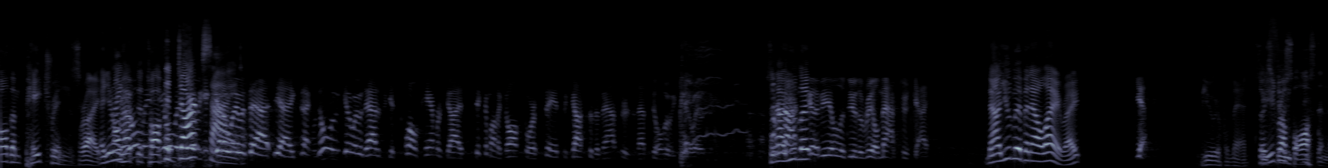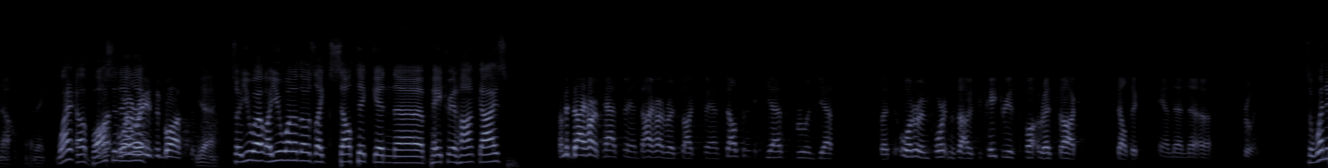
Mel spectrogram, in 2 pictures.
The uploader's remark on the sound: during a call in segment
